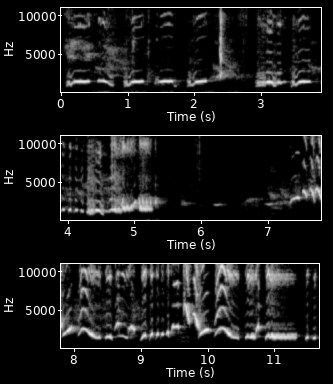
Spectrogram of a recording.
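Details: Singing white-rumped shama, played to goad other shamas into song: evenly repeated whistled notes, then a pause and a burst of high, arching, varied phrases, rich and loud.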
